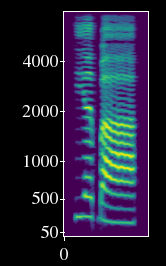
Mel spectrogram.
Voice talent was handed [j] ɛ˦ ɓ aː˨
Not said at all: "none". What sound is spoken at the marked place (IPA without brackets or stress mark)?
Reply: j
